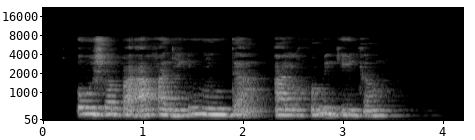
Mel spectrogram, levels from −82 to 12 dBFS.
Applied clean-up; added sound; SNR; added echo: none; none; none; reverberation time 0.6 s.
